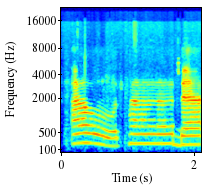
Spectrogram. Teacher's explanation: Dari pangkal lidah ditempelkan ke pangkal gigi seri atas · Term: dal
